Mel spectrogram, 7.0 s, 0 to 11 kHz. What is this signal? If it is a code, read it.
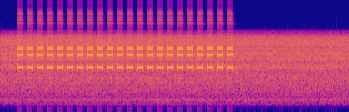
Telephone call progress tone (North American plan), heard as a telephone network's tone, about 1400, 2050, 2450, 2600 Hz, 0.1 s on and 0.1 s off, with phone line noise. Off-hook warning tone.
